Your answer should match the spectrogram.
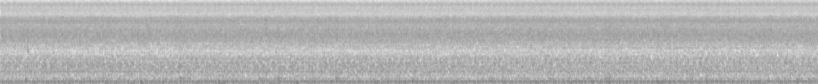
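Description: A steady, faint hum from a truck engine running in the driving game Motor Town, with the truck pulling a tanker, continuous and unchanging throughout.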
